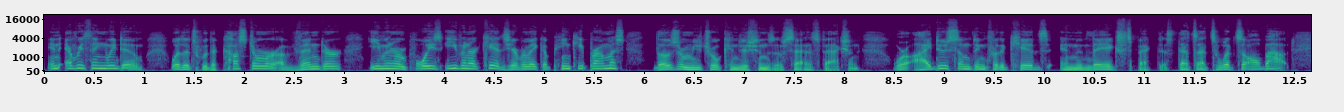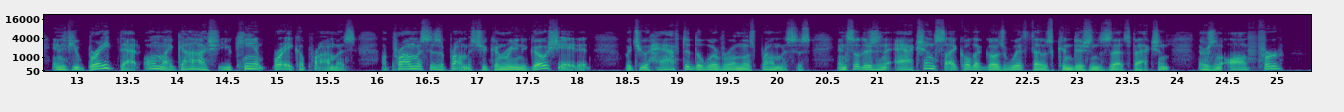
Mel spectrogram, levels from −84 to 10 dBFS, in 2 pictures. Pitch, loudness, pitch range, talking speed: 140 Hz, -21 LUFS, 115-175 Hz, 220 wpm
